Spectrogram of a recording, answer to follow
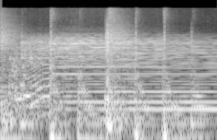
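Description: Rock band playing an instrumental passage: electric guitar holding sustained notes over bass and drums, with a beat about twice a second.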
